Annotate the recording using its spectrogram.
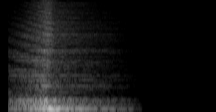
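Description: Logo-animation whoosh sound effect: a single swelling swish over a deep rumble, peaking about half a second in and fading out by about a second and a half.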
